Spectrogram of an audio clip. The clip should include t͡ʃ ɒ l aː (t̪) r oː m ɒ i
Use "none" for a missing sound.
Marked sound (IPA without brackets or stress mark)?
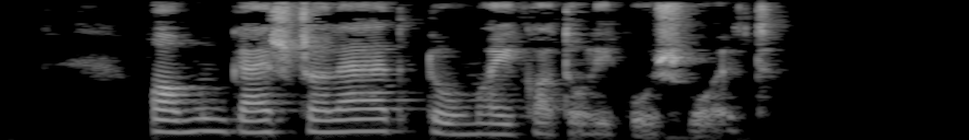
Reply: d̪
